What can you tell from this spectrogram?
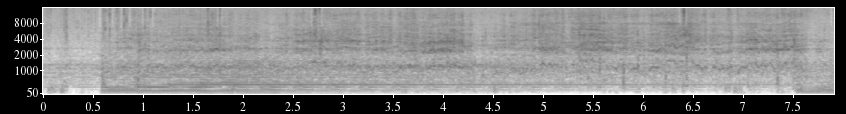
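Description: HG P402 RC crawler's electric motor and gear drivetrain whining steadily as it drives over rough ground. The whine starts about half a second in and changes pitch near the end.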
